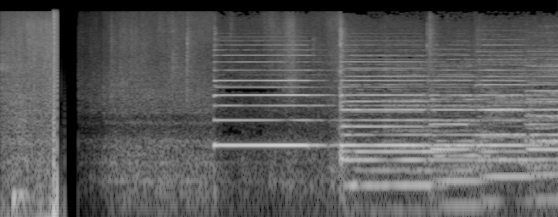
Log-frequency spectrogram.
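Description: Church organ playing the introduction to a hymn: a single held note comes in about three seconds in, then full sustained chords from about five seconds.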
